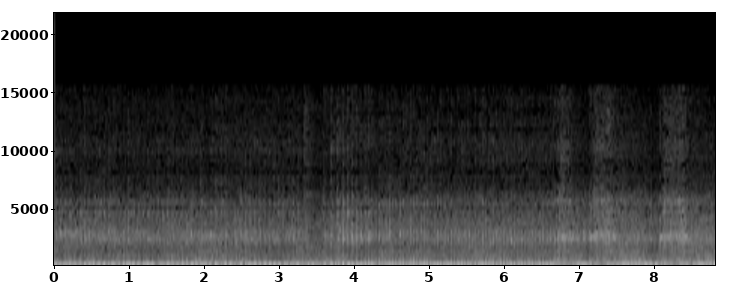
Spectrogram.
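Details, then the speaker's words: Honda CG 125 (2011 model) single-cylinder after repair with a new piston fitted, after heavy smoke and extra engine noises: steady even idle with deep exhaust note, no knocking or misfire, silencer smoke now stopped; normal running. "आप देख सकते हैं silencer से smoke आना भी band हो चुका है अब पिस्टन न्यू डाला है"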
